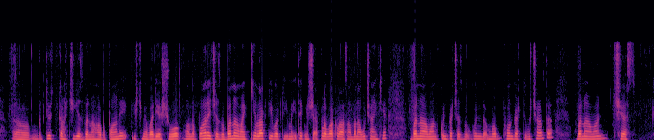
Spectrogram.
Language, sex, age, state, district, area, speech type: Kashmiri, female, 30-45, Jammu and Kashmir, Baramulla, rural, spontaneous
